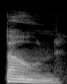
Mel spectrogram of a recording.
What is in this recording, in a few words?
"bone", American; English; oʊ - əʊ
